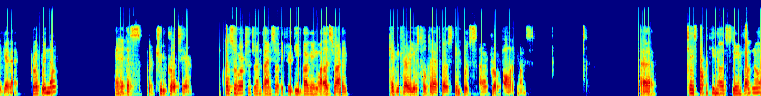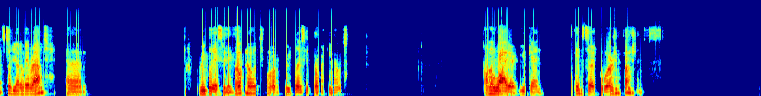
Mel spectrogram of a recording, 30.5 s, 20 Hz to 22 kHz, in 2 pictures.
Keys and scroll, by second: 27.1 ctrl+z.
